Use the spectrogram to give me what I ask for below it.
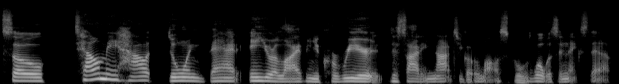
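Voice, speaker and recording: A woman from Georgia hosting an interview podcast, animated and encouraging in casual chat. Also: sits low, moderate pace, no room sound, clean studio sound. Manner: animated, encouraging, lots of affirming backchannels. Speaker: podcast host.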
